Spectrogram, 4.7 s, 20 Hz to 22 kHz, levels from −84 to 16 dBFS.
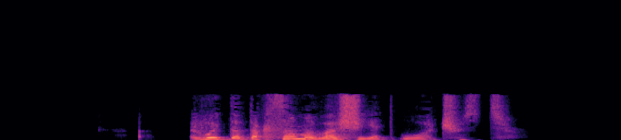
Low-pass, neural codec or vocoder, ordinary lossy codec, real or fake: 7.2 kHz; codec, 16 kHz in and 24 kHz out, 0.4 kbps, LongCat-Audio-Codec, fine tuned four codebook decoder; MP3, 32 kbps; fake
